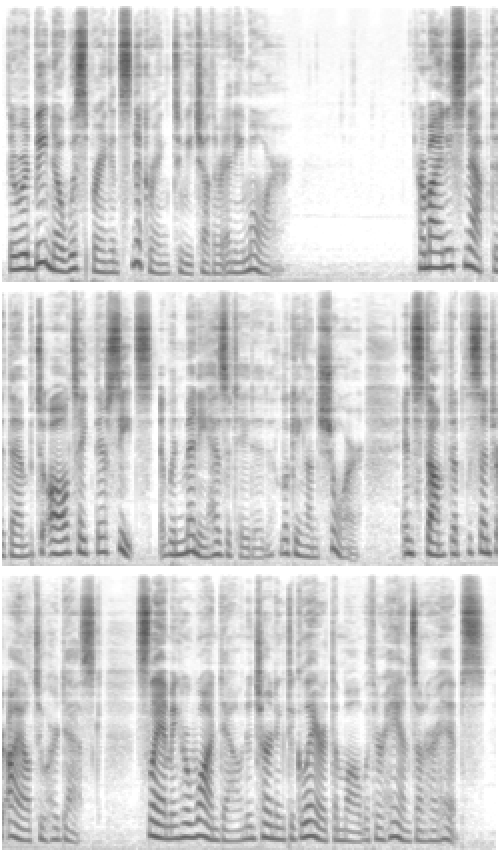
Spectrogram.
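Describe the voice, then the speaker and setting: A woman narrates a piece of fan fiction in a scripted storytelling style. Her voice sits slightly low, and the recording is dry, with very little room around it. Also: moderate pace, a little mellow, no room sound. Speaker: audiobook narrator.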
